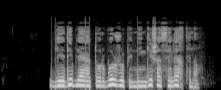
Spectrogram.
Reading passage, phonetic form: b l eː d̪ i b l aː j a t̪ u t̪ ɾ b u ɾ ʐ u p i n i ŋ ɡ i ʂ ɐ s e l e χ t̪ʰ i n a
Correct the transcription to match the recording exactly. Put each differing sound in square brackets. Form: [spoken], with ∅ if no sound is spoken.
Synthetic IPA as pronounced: b l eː d̪ i b l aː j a t̪ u [∅] ɾ b u ɾ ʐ u p i n i ŋ ɡ i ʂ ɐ s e l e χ t̪ʰ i n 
